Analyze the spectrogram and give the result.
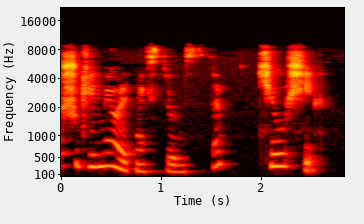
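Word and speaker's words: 교실: Kyushil. Q, bakın. Bu K olarak okunuyordu.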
